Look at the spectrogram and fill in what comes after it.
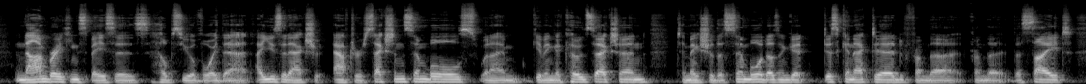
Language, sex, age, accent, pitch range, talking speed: English, male, 30-49, American, 95-115 Hz, 175 wpm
